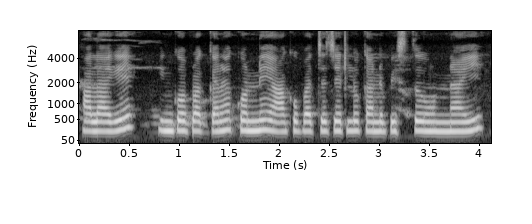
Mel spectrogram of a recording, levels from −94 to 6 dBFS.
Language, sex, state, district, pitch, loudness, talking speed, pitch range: Telugu, female, Telangana, Mahabubabad, 220 Hz, -14 LUFS, 115 wpm, 215-225 Hz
